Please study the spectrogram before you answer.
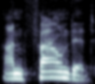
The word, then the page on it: unfounded: American English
